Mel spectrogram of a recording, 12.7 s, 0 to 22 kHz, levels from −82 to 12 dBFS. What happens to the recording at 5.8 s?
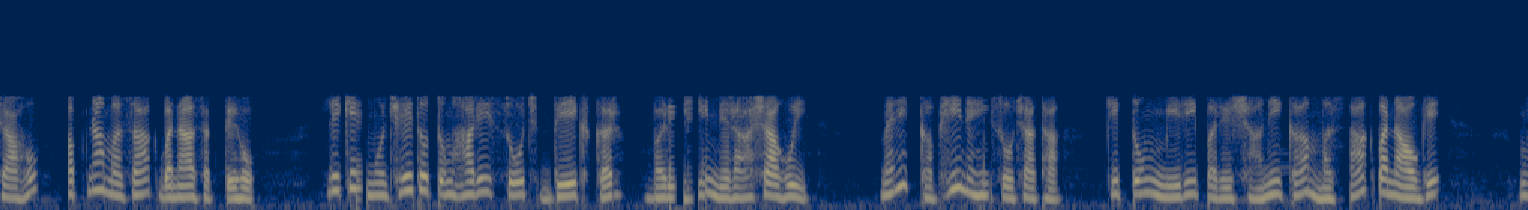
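Packet loss with pitch repetition affects the sound from 5.58 to 5.88 s. About 240 ms of audio goes missing in several gaps spread over 300 ms, which fits packets of roughly 30 ms each. At each gap the receiver loops the last pitch period, giving a brief held, buzzy tone. In the longest gap, 120 ms, that repetition fades out within about 50 ms and leaves silence until the audio cross-fades back in.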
